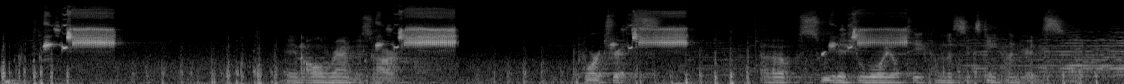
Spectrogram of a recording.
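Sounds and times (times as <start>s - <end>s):
blackbird squawking: 0.4s - 1.3s, 3.6s - 4.6s, 6.1s - 7.0s, 8.2s - 9.2s
speech: 3.2s - 4.2s, 5.8s - 6.6s, 7.7s - 11.1s.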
